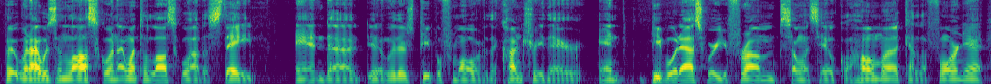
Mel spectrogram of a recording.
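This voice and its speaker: A man from the Pittsburgh area, a legislator at a hearing, asking questions and telling a story in a halting way. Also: low-pitched. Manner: halting, repeats words when starting phrases.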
